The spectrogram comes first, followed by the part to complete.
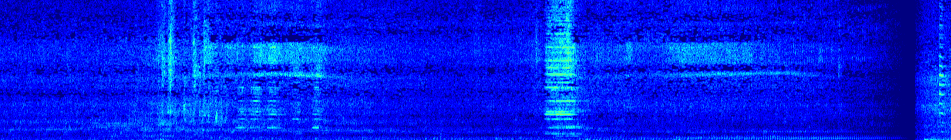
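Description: Large buses' diesel engines running as they pull away, a steady low rumble, with one short horn toot about eight seconds in. The sound cuts off suddenly just before the end.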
